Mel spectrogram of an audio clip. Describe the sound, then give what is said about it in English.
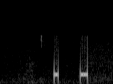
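Telephone call tones sound as a number is dialed: two short, steady mid-pitched beeps separated by a brief gap, preceded by a faint tick, with quiet line hiss in between. “But I got her number punched in. Let's give it a dial.”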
